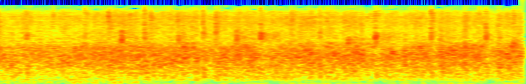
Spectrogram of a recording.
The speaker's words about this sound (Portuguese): Queria pedir a vocês uma salva de palmas para os nossos dois deputados.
